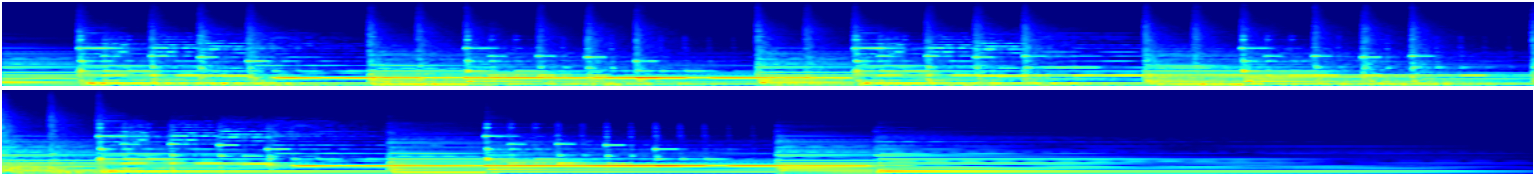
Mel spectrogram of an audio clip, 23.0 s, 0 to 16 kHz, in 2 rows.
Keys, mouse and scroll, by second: 0.0 click, 0.6 right click, 2.8-15.6 drag, 15.6-17.7 drag, 19.5-22.9 alt+shift+drag.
